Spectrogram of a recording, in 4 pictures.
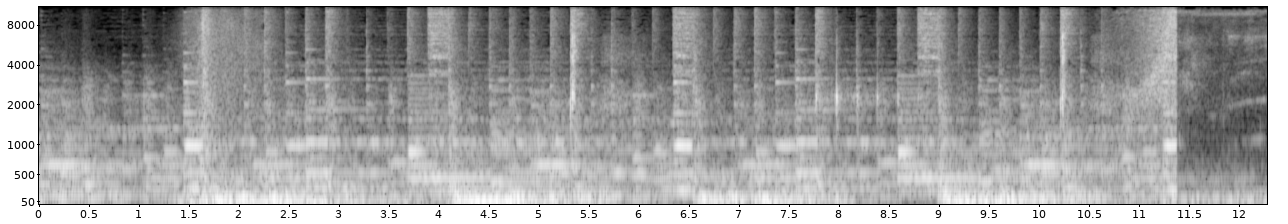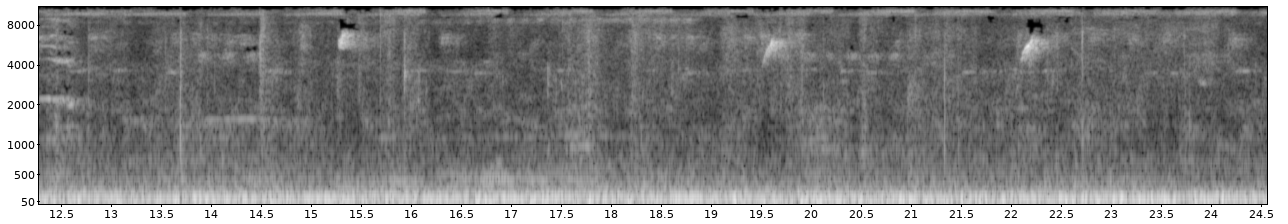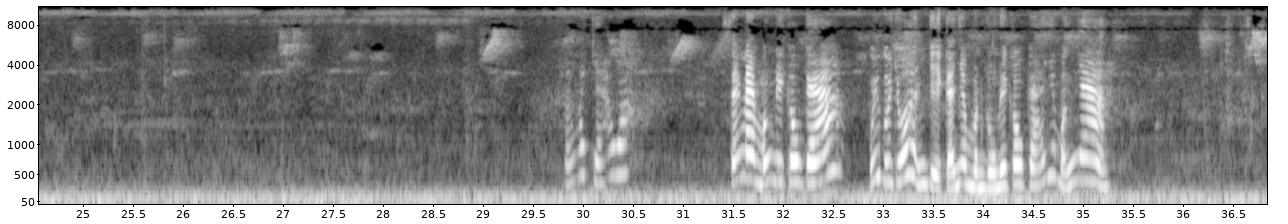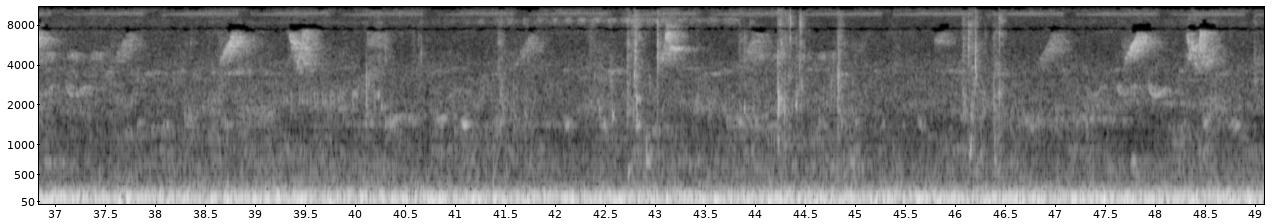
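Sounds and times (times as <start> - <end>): steady low rumble: 1.2 - 7.7, 34.4 - 49.0
birds chirping: 2.3 - 49.0.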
